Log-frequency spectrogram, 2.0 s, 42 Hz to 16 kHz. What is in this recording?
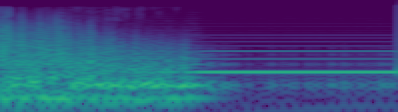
sherman shot bomb42 atmosphere
I did some experimental jam with a Sherman Filterbank 2. I had a constant (sine wave i think) signal going into 'signal in' an a percussive sound into 'FM'. Than cutting, cuttin, cuttin...
deep, hard, analog, shot, bomb, atmosphere, percussion, analouge, artificial, perc, filterbank, sherman, harsh, massive, blast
